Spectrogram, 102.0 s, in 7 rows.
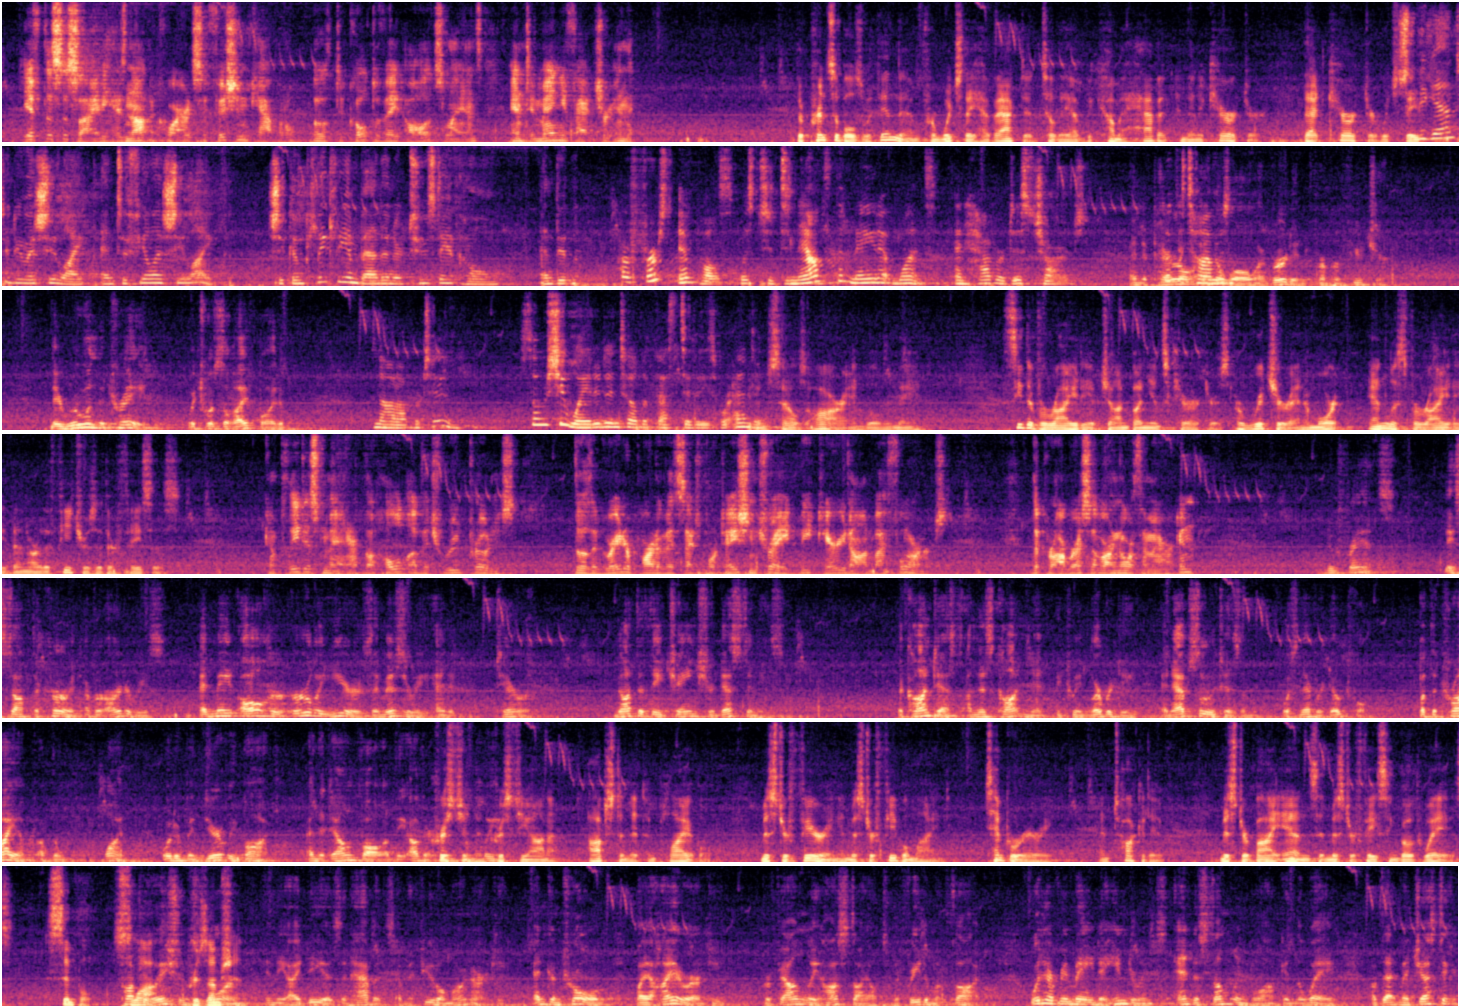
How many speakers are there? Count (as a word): five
